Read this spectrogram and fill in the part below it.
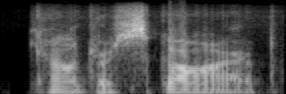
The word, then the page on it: counterscarp: American English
